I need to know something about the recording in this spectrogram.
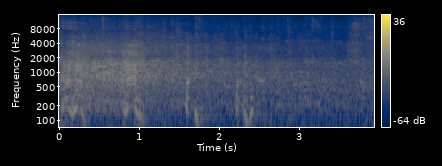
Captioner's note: audience laughs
